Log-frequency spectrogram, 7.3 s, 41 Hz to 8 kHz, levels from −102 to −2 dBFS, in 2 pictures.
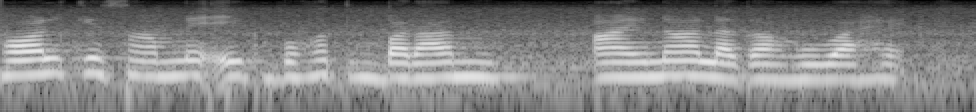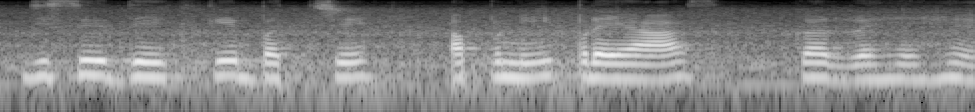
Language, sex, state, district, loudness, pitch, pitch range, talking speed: Hindi, female, Bihar, East Champaran, -20 LUFS, 210 Hz, 200-225 Hz, 165 wpm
